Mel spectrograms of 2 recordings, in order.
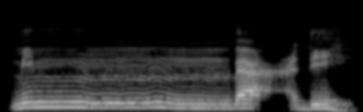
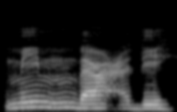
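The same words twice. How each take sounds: First: The m sound is held with a long nasal hum. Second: The m sound is short, without a held hum. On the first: The speaker calls it right. "Ditahan dengan suara dengungan" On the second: The speaker calls it wrong. "Nggak boleh juga mim ba'di. Nggak pas itu"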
